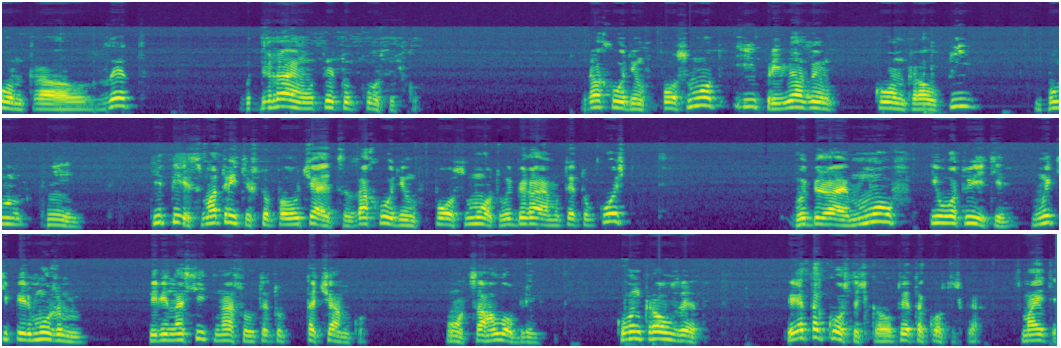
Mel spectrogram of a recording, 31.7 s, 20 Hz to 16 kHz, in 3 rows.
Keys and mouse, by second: 1.1 ctrl+z, 2.3-2.8 middle drag, 5.9 click, 9.2 ctrl+p, 11.1 middle click, 14.2-14.9 drag, 15.6 click, 16.1 middle click, 18.6 click, 20.1-26.6 drag, 27.8 ctrl+z, 29.3 click, 30.3-30.7 middle drag, 31.2-31.6 middle drag.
